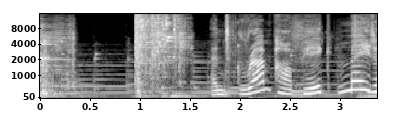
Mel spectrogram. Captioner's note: shattering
